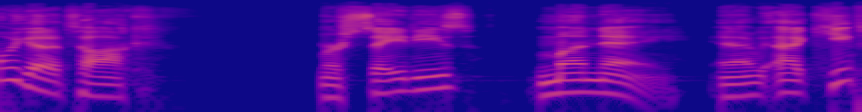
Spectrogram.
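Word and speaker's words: Moné: the ring Mercedes Monee so it's not Monae even though it's spelled Monae it's Monee the O say like a u Mone but with that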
